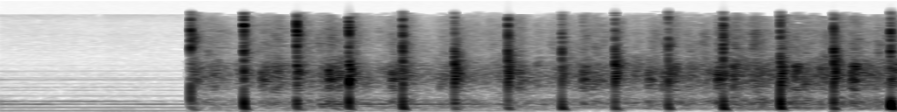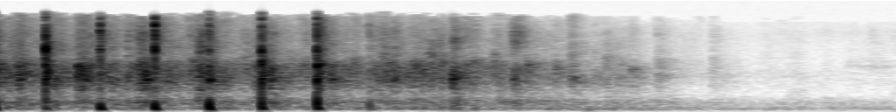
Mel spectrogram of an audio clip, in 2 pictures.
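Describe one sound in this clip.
An audience claps and cheers in a large hall, then the applause dies away.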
